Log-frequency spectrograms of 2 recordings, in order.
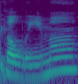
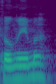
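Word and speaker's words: Thelema: right way it's basically the lima is it the lima that's what i feel like i've heard the most at least we'll go with that then we'll give you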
